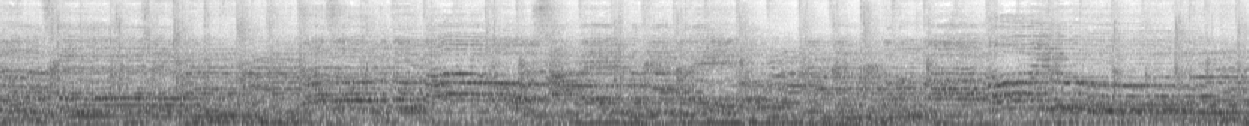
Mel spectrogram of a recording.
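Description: A man and two children singing a Christian Christmas song together into microphones, over accompaniment with a steady beat.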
